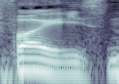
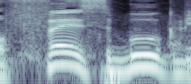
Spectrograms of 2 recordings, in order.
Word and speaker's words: Facebook: Il a bien raison de ne pas le prononcer à l'américaine. Trop de gens disent Face. Non, Facebook, bien de chez nous.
